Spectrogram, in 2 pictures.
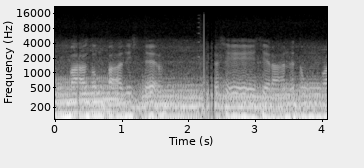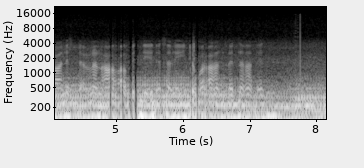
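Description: Kawasaki Ninja 400 parallel-twin engine with an HGM aftermarket exhaust, running at steady low revs while riding, under a person talking.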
